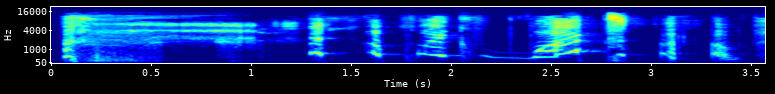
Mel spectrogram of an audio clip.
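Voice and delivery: high-pitched incredulous laugh; disbelieving, laughing outburst. Real, not acted. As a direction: squeak it out through real laughter. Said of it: "Sorry, I'm laughing".

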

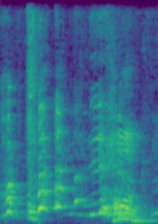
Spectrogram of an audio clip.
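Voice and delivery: "Hog" said high in a mock Scottish accent. Shown as a demonstration. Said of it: "How does the Scottish person say hog".

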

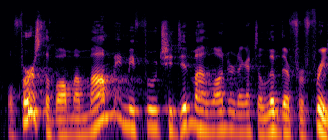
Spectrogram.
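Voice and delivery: usual speaking voice

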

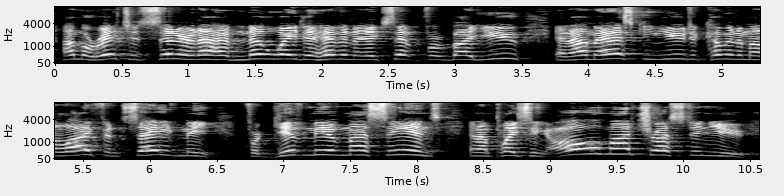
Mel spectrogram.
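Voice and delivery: loud, high, urgent preacher's build; preaching at full force. Acted. Preacher crying out the sinner's prayer to the congregation, loud and high. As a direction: plead with the people to surrender everything.

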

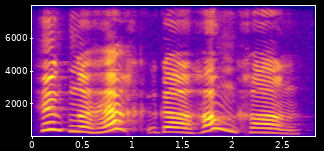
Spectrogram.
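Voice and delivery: high, slow, garbled through an open mouth; mouth wide open. Acted. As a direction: try to talk while the dentist holds your mouth open. Patient talking with mouth open.

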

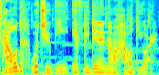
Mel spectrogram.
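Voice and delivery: ordinary talk, nothing marked

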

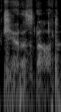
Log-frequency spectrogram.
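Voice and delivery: a soft unvoiced whisper; whispered aside to a friend. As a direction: breathe the name like a secret. Quoting a thought, whispered.

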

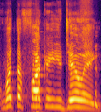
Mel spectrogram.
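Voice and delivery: hammed-up indignation; outraged scolding. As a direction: demand it in exasperated disbelief. Acting Destiny's outraged scolding.

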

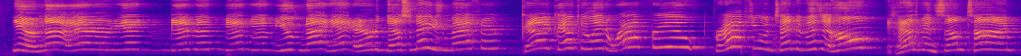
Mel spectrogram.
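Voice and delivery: high, sing-song polite droid. Acted. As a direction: chirp it like a helpful robot. Voicing the ship's droid.

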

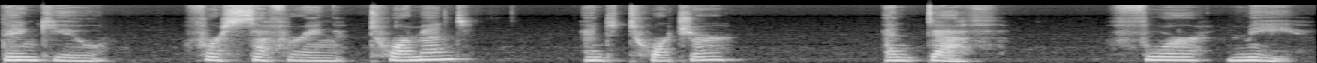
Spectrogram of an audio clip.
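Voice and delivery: slow, measured meditation with long pauses; guided prayer. Real, not acted. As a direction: pray phrase by phrase, unhurried, leaving room to repeat.

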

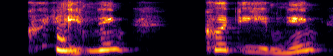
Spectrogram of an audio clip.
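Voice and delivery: high-pitched faun character voice; flustered faun. A narrator's reading. Faun returning a girl's greeting, high and fussy.

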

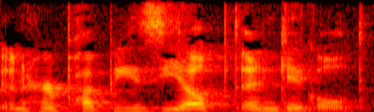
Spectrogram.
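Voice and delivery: ordinary delivery, nothing marked

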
